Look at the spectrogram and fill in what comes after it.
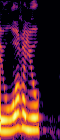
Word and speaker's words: Wario: C'est Wario. OK. – Tu l'as bien prononcé.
